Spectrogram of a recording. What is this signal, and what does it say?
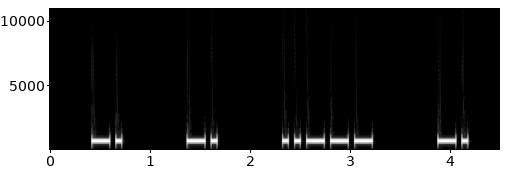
Morse code, heard as a keyed tone, about 20 wpm, spaced as for 10 wpm, 700 Hz. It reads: NN2N
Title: 109 Lesson 18g - Letter m - Call Signs 20wpm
